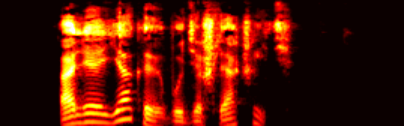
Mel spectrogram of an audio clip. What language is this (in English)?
Belarusian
